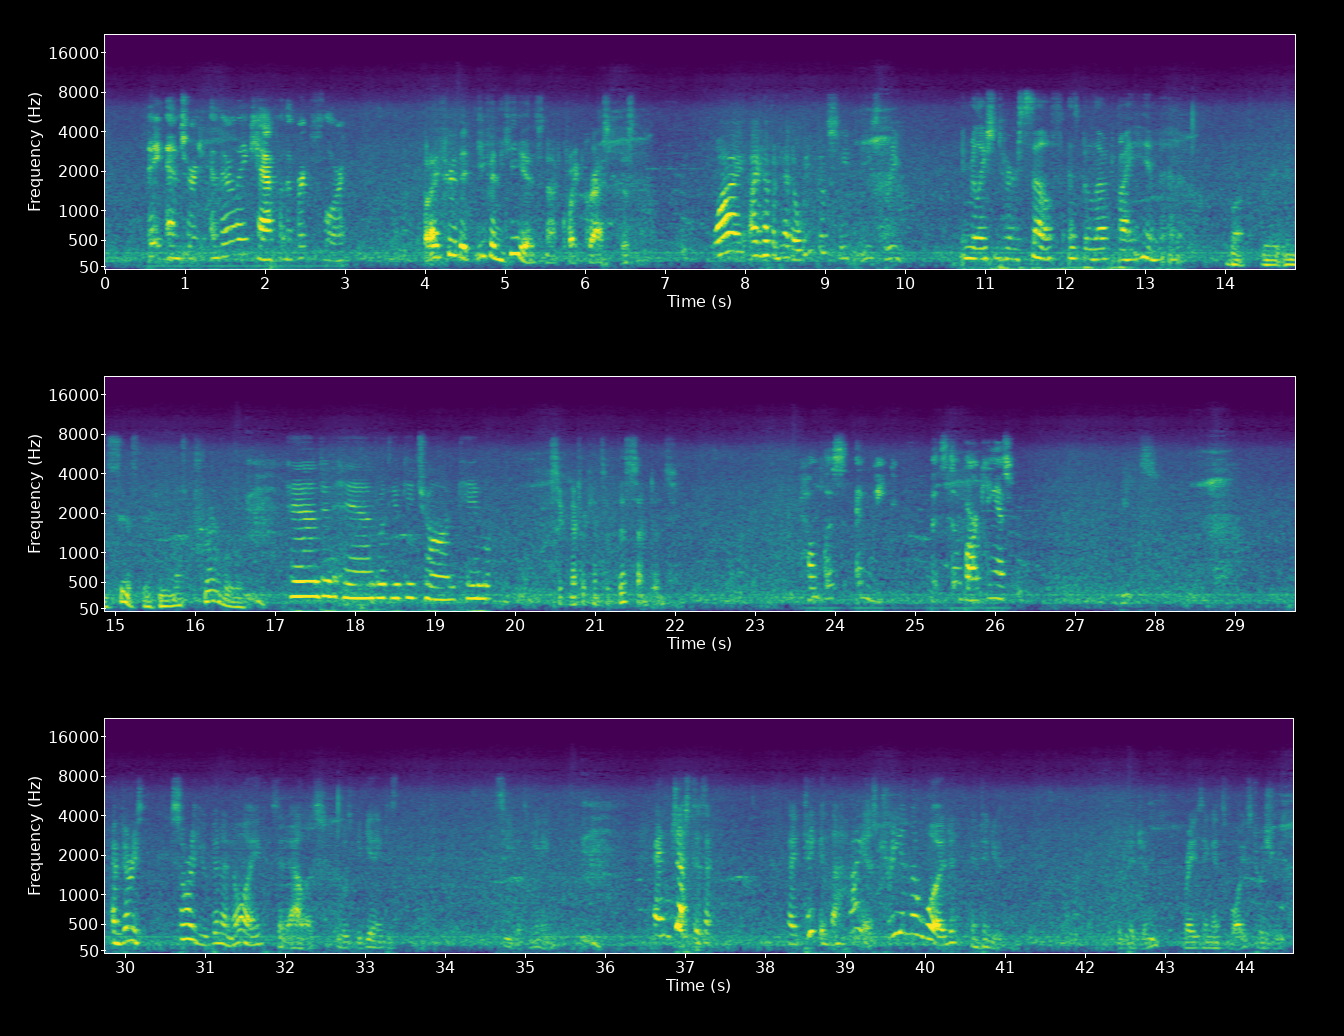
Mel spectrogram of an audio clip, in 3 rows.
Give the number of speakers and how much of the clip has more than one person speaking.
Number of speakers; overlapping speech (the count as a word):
six, no overlap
